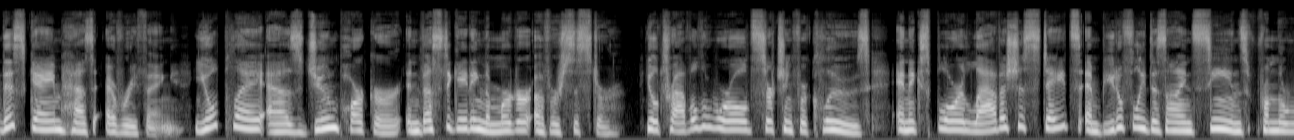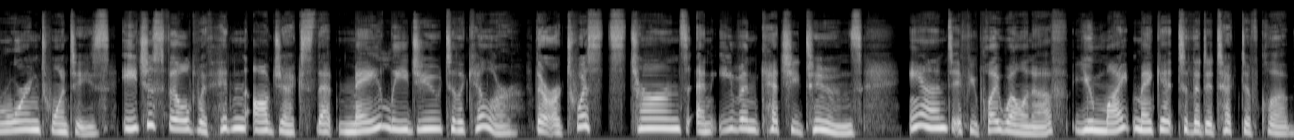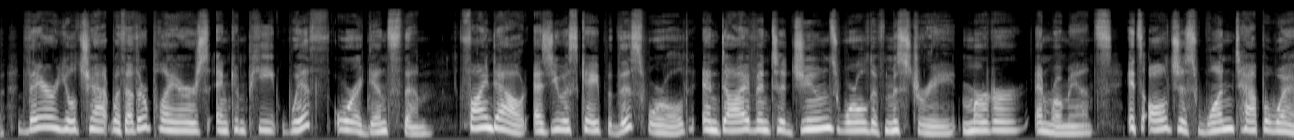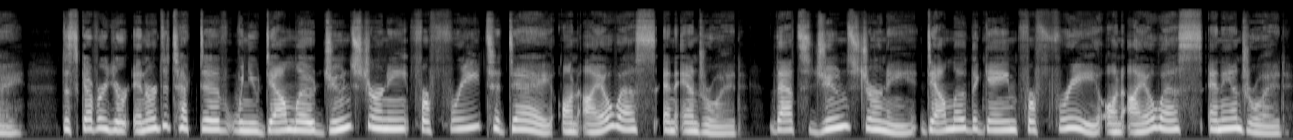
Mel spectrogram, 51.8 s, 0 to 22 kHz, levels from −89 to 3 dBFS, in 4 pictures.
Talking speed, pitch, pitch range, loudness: 155 wpm, 215 Hz, 195-245 Hz, -19 LUFS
